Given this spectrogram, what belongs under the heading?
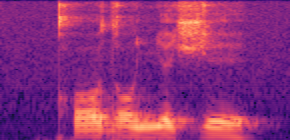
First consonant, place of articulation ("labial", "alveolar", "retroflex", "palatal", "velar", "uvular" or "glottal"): velar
